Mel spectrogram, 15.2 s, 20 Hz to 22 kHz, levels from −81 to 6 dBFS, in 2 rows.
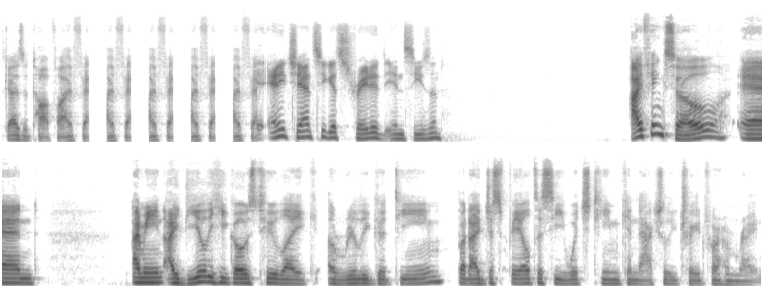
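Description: A speech clip with a stutter with silent gaps from 0.86 to 2.55 s, after "guy's a top five" and before "chance he gets traded". A 235 ms burst repeats four times, each followed by about 186 ms of digital silence, every 421 ms. A stalled player or stream, re-serving its last fragment at each retry, is the likely cause. The audio meant for that span is lost.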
